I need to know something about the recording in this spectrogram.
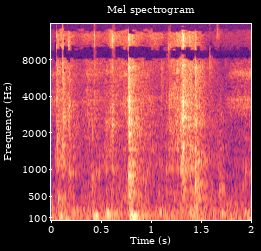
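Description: A few light taps and clicks of felt-tip markers being picked up, handled and drawn with on paper at a wooden table, the clearest tap a little before the one-second mark.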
